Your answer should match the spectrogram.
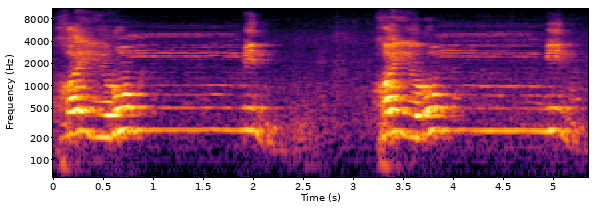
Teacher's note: Kita tahu tengah sebut huruf mim, masukkan gunnah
